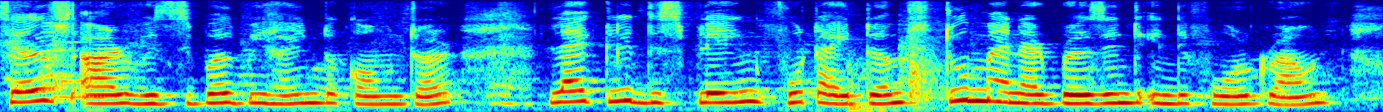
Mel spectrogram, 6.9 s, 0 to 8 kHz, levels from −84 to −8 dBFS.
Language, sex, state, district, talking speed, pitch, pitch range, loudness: English, female, Sikkim, Gangtok, 145 wpm, 240 Hz, 230-260 Hz, -15 LUFS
